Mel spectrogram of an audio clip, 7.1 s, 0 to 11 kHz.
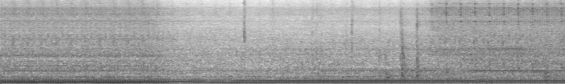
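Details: BMW N54 petrol engine idling smoothly with faint, fairly regular light ticking, about three to four a second, heard from one side of the engine; source unknown.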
